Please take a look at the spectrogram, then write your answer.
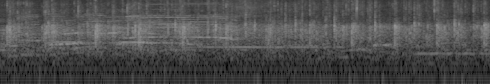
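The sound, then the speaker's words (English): A large crowd claps steadily in a dense, continuous wash of applause, with scattered shouts and cheering voices rising above it for the full five seconds, as the audience applauds and shouts to the Lord. “Would you add your voice with your applause, and would you shout to the Lord here today?”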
